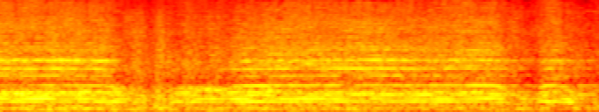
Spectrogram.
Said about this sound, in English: let's get some fresh air and hop on aboard the TJA Express. That's right, the Orange Track, the world's only steam-powered monorail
